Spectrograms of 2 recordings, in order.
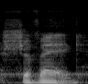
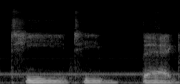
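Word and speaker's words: Té Bheag: But anyway, he was overseas and he picked up a bottle of this, and it's pronounced Chevag, not T bag.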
